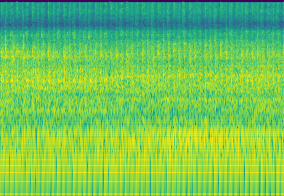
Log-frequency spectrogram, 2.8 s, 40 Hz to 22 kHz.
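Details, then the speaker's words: Chinese Saturn ST2501 diesel mini tractor idling with a steady diesel clatter, no surging or stumbling, just before reversing. The engine runs evenly and cleanly and the gearbox shifts very smoothly; normal idle. "сейчас попробуем прокатиться назад сдадим двигатель работает ровно чётко"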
